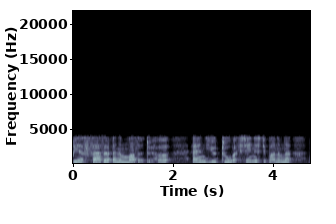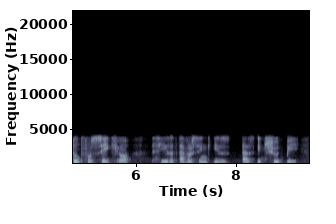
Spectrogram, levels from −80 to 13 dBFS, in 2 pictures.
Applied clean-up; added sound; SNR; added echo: none; none; none; none.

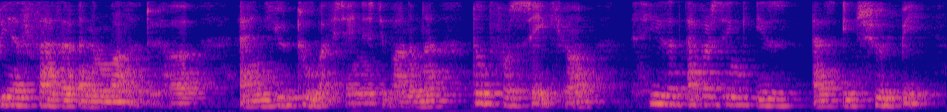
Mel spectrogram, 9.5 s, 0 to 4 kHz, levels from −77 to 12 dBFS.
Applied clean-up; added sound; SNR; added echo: none; none; none; reverberation time 0.9 s.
